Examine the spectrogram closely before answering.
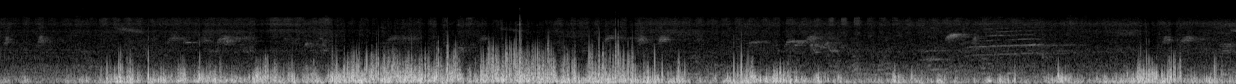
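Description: Wind gusts roar outdoors, buffeting the microphone.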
